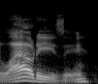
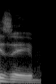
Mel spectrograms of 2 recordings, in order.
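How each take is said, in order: First: The name sounds like English 'loud easy'. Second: The name has its original, non-English pronunciation. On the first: "So I like to say loud easy" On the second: "the proper pronunciation is Laudeezy"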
